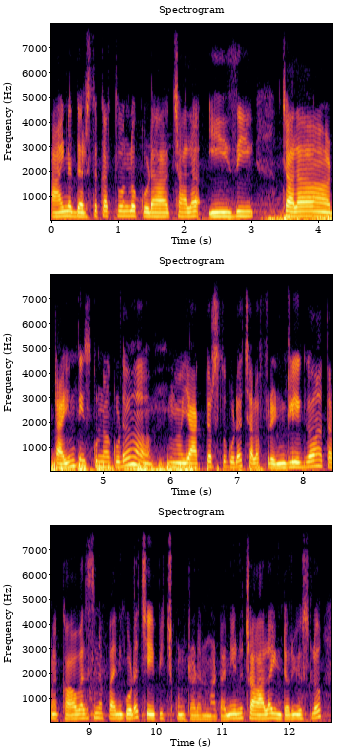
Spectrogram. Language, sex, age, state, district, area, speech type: Telugu, female, 30-45, Andhra Pradesh, Guntur, rural, spontaneous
